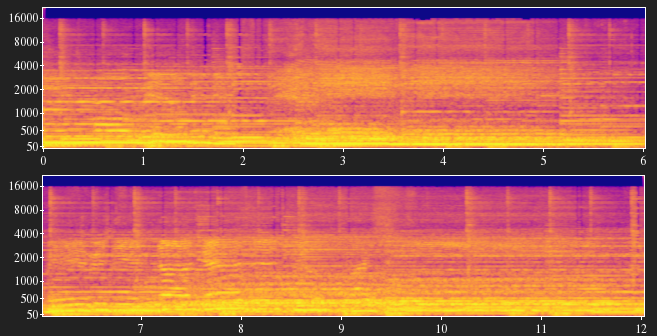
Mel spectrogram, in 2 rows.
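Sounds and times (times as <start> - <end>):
mixed choir singing: 2.2 - 5.5, 7.1 - 12.0.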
